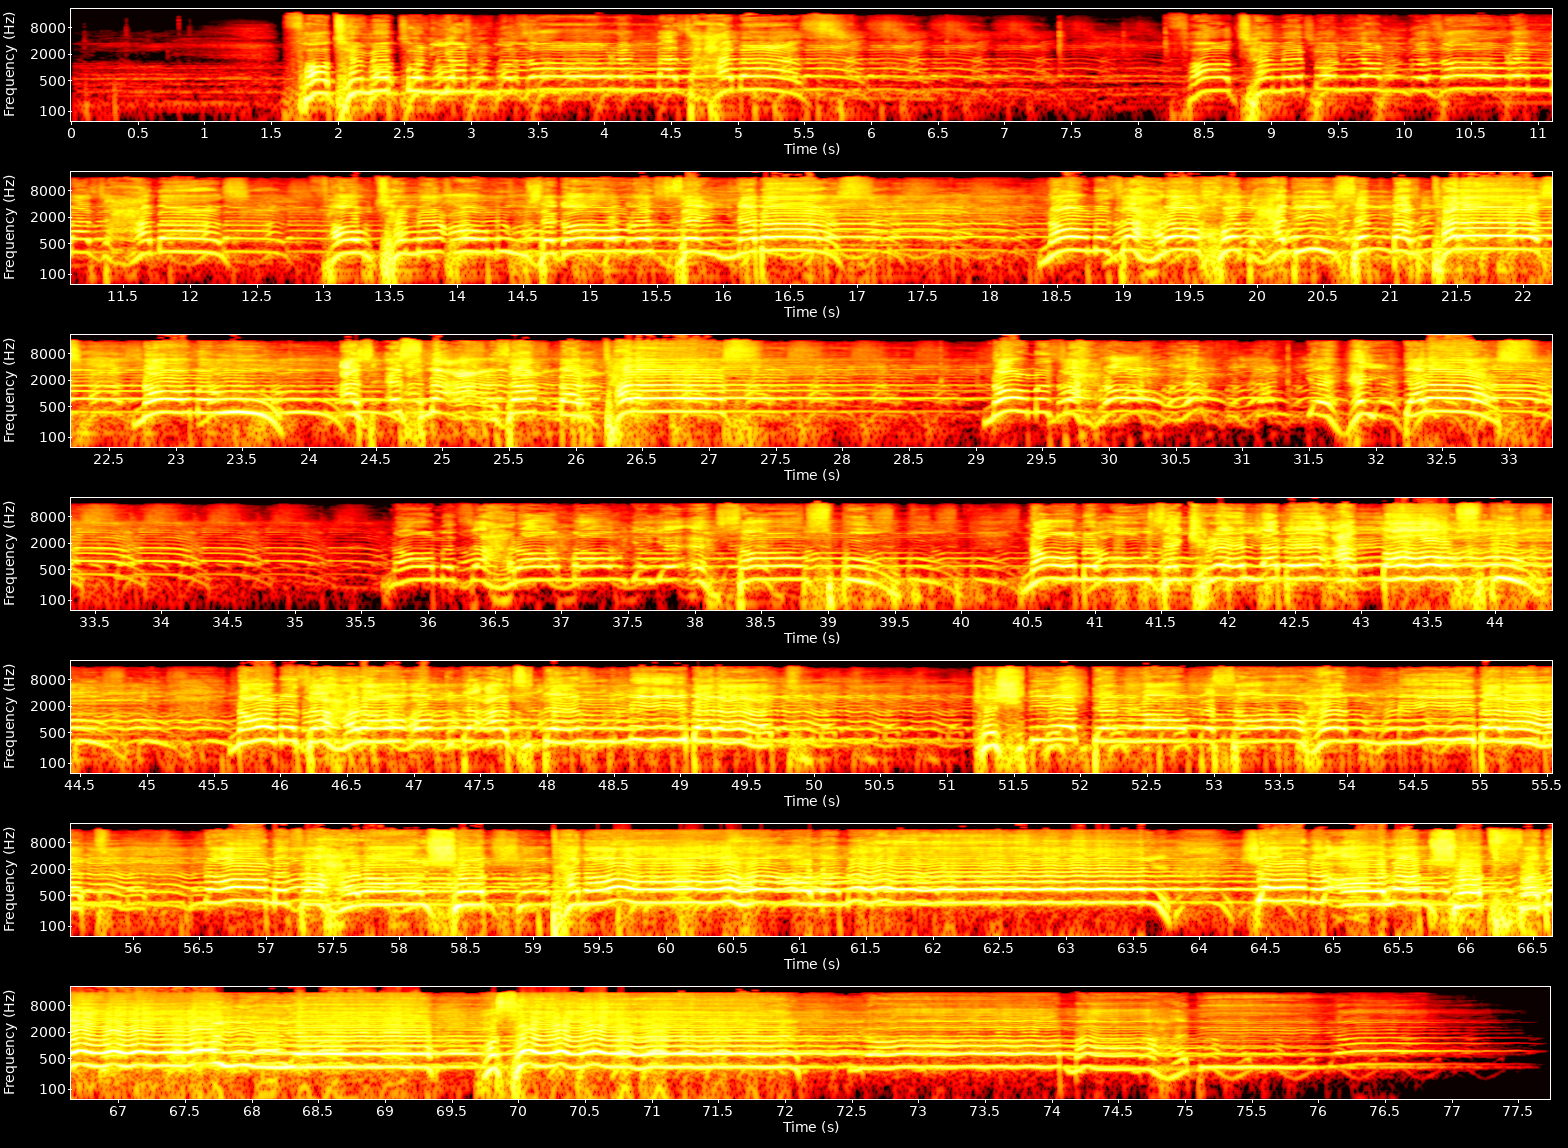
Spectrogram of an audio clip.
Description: شعر خوانی در وصف حضرت صدیقه س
